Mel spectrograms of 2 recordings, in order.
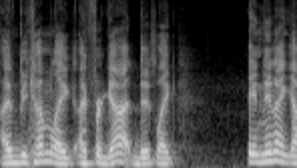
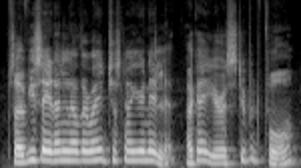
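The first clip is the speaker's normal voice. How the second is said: higher, playful mock insult; mock scolding; 7 semitones higher, faster than usual. Mock-scolding viewers who say gyro wrong, playful. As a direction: tease them like a smug know-it-all.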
